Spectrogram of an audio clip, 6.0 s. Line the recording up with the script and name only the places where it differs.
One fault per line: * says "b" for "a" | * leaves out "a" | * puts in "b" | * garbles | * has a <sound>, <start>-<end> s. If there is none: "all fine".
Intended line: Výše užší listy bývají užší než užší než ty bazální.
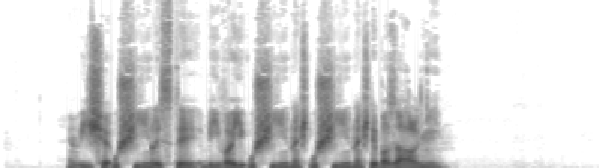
all fine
